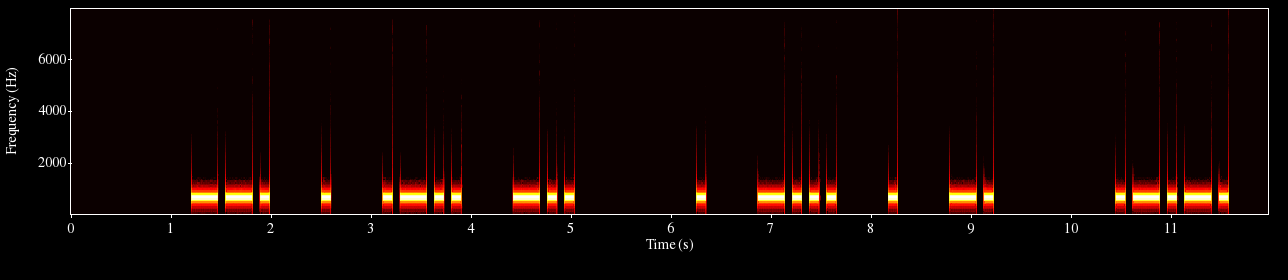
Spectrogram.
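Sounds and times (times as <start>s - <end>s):
CW Morse code beeps: 1.2s - 5.1s, 6.9s - 7.7s, 8.8s - 9.2s, 10.5s - 11.6s.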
